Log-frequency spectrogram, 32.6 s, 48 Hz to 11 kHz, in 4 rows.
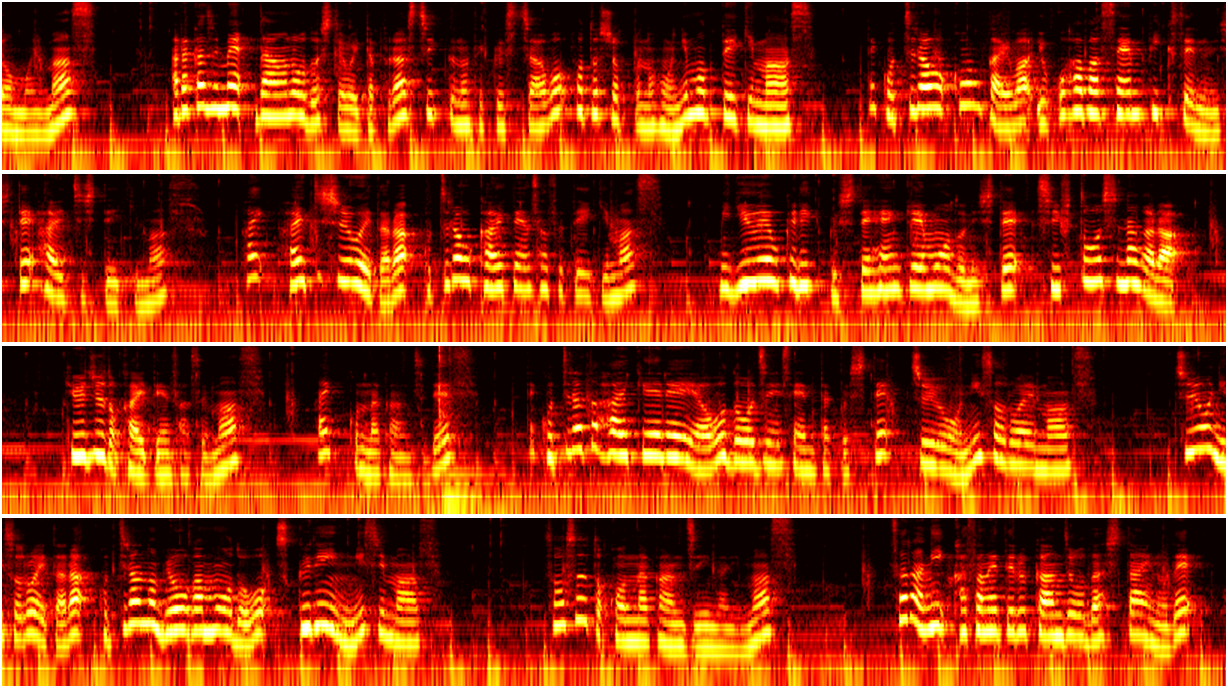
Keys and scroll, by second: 0.9 a, 19.3 Return, 23.7 super+s.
